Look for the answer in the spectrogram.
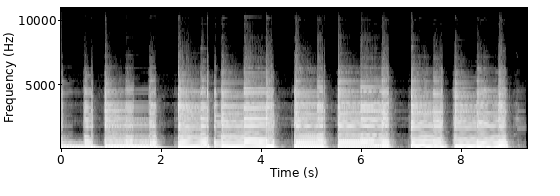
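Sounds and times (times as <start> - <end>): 
Gretsch guitar loop: 0.0 - 9.3.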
